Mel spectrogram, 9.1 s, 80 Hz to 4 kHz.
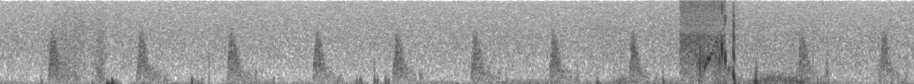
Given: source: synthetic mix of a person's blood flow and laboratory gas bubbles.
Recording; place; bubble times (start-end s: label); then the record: Doppler ultrasound of blood flow; subclavian vein
6.80-7.38 s: bubbles
From the record:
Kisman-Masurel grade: 112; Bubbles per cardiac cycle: 1 to 2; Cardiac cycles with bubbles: 1 to 10%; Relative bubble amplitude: moderate (0.250 to 0.450); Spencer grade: 1 (occasional bubble signal discernible with the cardiac motion signal, with majority of cardiac periods free of bubbles); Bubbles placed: anywhere in the cardiac cycle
